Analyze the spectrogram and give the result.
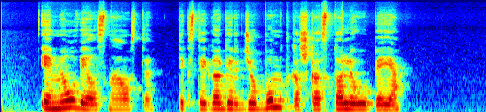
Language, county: Lithuanian, Vilnius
